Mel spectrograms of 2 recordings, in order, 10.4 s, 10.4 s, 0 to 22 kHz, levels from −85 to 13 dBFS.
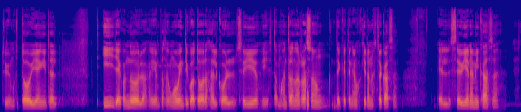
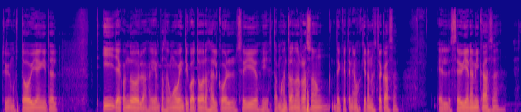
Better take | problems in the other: second | thin; somewhat; fading below 300 Hz

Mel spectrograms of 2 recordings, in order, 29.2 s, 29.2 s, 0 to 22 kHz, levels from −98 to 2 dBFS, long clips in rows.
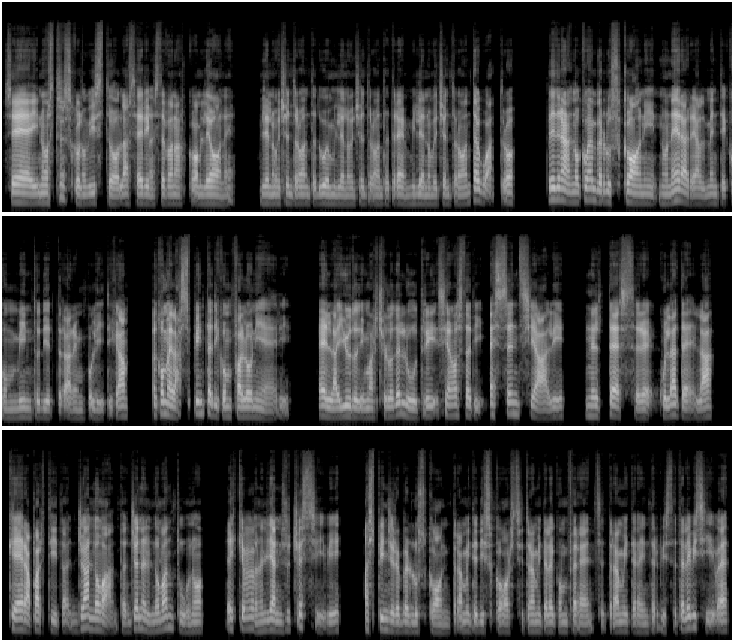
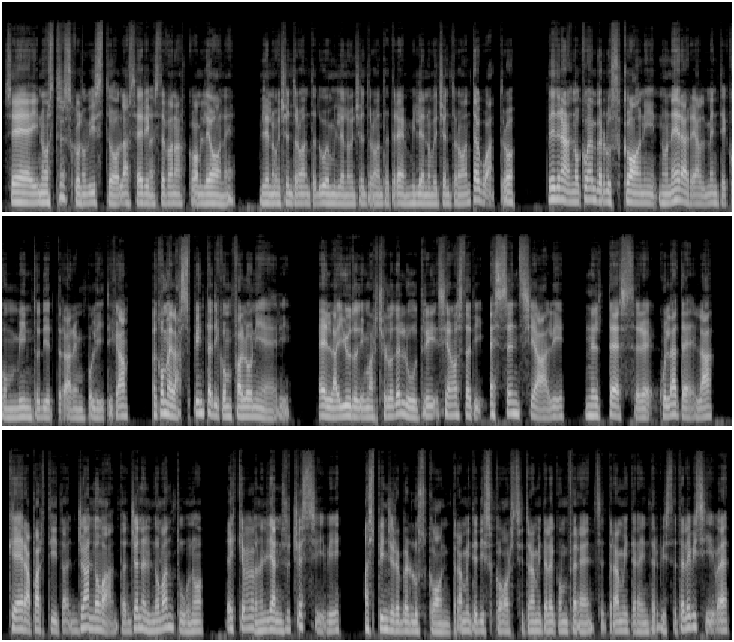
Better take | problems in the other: second | thin; somewhat; fading below 350 Hz

